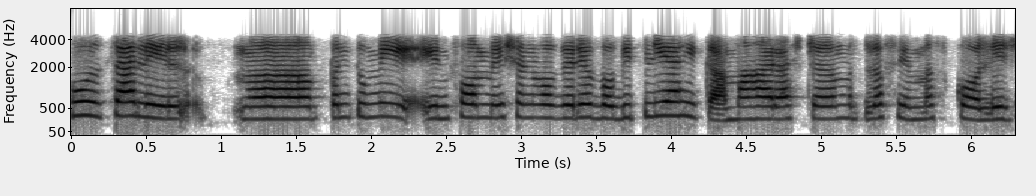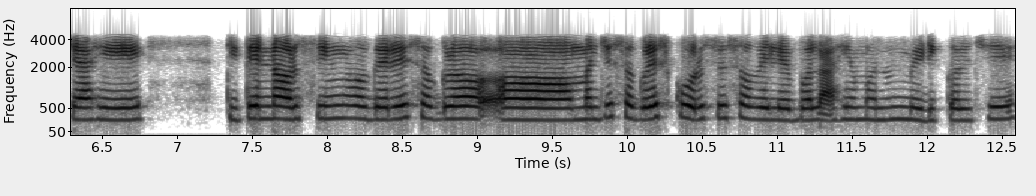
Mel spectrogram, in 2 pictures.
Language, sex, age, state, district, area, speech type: Marathi, female, 18-30, Maharashtra, Wardha, urban, conversation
